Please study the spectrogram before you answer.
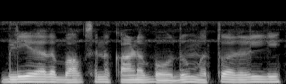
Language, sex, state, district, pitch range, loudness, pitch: Kannada, male, Karnataka, Koppal, 105-120 Hz, -16 LUFS, 115 Hz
